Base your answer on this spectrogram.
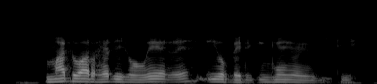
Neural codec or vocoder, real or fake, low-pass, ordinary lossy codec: codec, 24 kHz, 1 kbps, SNAC; fake; 3.6 kHz; none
